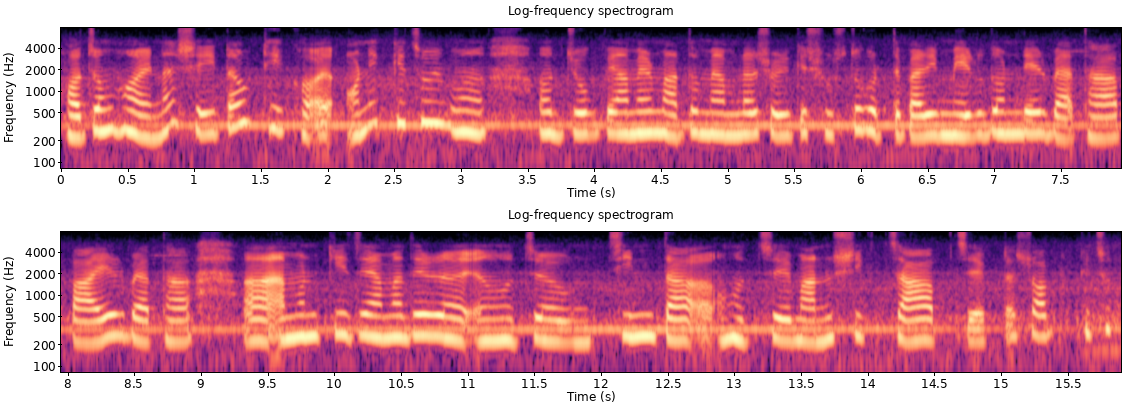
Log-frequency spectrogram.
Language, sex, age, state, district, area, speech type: Bengali, female, 30-45, West Bengal, Purba Medinipur, rural, spontaneous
